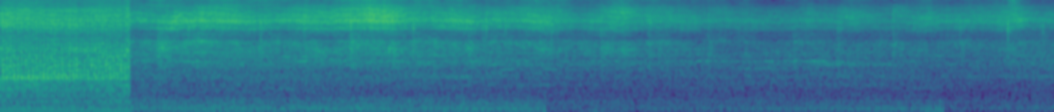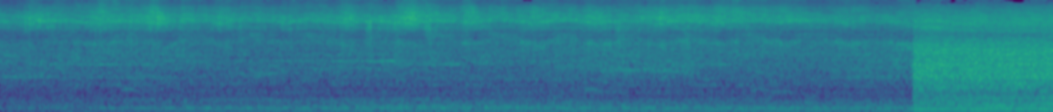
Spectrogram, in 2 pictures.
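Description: Distant tractor engines drone across an open field.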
